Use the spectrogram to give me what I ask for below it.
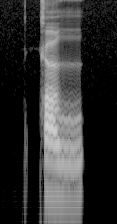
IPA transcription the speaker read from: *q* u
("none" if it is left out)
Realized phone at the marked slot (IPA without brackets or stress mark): q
